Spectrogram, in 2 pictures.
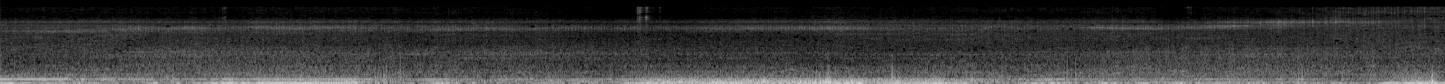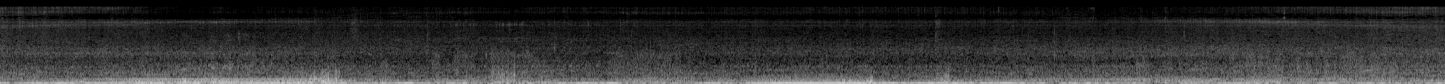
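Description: Low, steady rumble of vehicle engines, swelling and easing every few seconds with gusts on the microphone.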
